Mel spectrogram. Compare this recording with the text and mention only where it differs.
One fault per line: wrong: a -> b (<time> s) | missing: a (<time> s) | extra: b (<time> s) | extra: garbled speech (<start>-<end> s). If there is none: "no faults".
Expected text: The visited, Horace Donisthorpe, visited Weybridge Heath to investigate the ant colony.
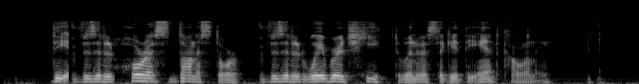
no faults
